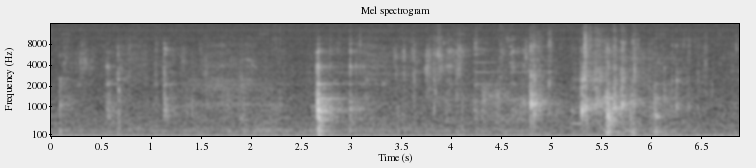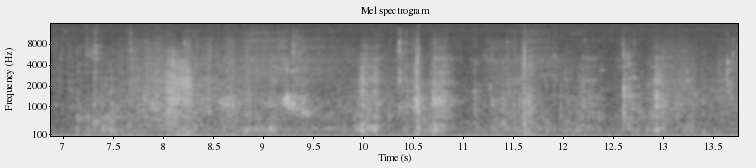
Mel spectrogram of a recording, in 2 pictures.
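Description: Close-up eating sounds: a person biting into and chewing extra crispy fried chicken glazed in hot honey sauce, with scattered crunches and small wet clicks. One sharp click stands out about three seconds in.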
